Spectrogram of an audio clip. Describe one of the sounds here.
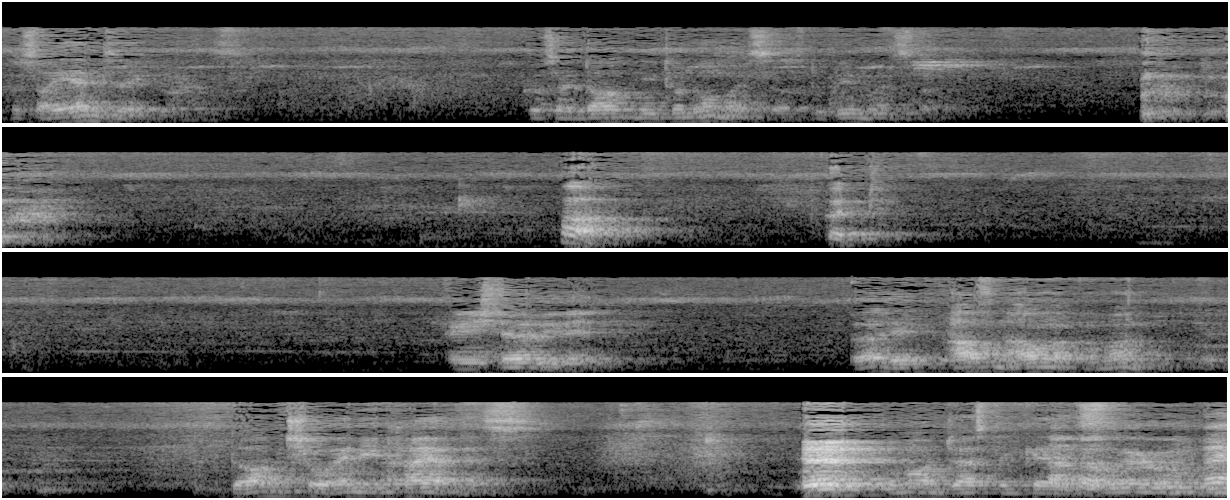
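A middle-aged man speaks calmly and thoughtfully, close by, with pauses.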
